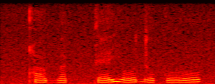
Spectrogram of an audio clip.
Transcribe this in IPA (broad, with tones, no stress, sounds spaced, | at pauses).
qʰ o˨ b ɐ˩˥ kː ɛ˩˥ j o˩˥ d o˨ k o˩˥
